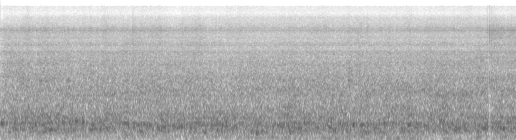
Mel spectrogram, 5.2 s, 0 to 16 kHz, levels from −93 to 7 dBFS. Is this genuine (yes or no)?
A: no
